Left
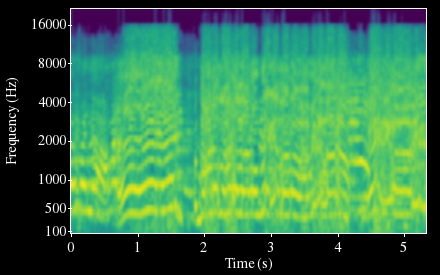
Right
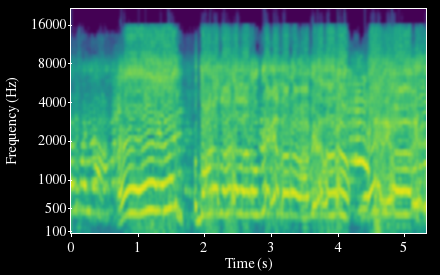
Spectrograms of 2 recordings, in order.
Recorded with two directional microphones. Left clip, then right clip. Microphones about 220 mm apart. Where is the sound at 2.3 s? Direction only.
15° right (ahead or behind).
